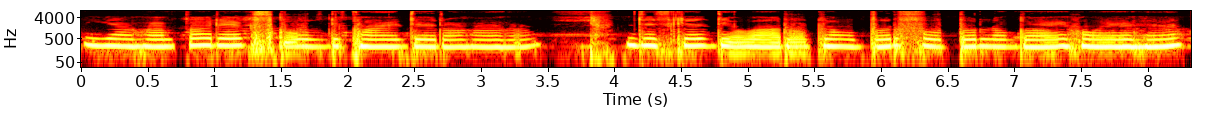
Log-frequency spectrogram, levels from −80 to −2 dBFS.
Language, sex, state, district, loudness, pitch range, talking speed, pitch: Hindi, female, Maharashtra, Mumbai Suburban, -11 LUFS, 230-250 Hz, 115 wpm, 235 Hz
